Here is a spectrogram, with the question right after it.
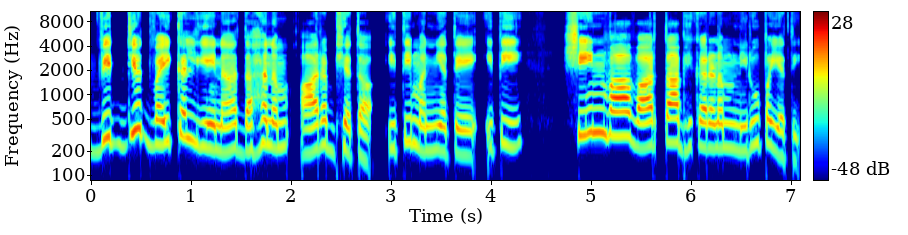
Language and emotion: Sanskrit, neutral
